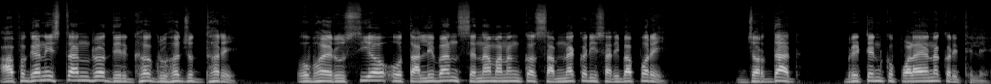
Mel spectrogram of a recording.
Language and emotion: Odia, neutral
